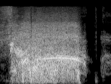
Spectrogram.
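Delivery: unhinged, very loud shout. Speaker retells losing it at a woman over a lost burger: retelling an unhinged shout. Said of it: "I just let out an unhinged shout".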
